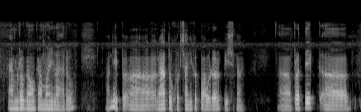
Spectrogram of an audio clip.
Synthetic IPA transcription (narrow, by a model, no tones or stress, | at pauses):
ɦamroɡãw̃kamʌɦilaɦʌɾu | bʱʌne | rãt̪okʰort͡sanikopawɖʌrpisnʌ | prʌt̪jek̚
